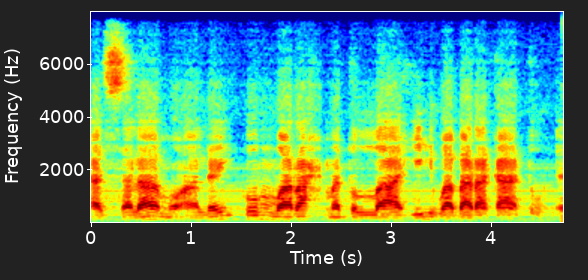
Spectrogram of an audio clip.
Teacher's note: Jadi, rnya tidak tafhim jadi ra bukan ro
